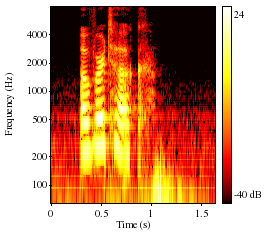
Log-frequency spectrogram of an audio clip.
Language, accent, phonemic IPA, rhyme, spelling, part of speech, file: English, US, /oʊ.vɚˈtʊk/, -ʊk, overtook, verb, En-us-overtook.ogg
- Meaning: simple past of overtake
